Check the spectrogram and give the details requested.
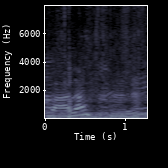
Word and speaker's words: hvala: Hvala, I think. Hvala.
